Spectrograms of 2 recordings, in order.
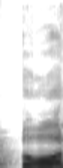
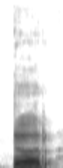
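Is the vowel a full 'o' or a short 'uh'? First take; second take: full o; short uh. First: The vowel is a full 'o' sound. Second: The vowel is a short 'uh' sound. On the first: The speaker calls it wrong. "टोर नहीं" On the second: The speaker calls it right.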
